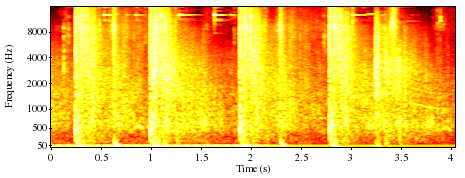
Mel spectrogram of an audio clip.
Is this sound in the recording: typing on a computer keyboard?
no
